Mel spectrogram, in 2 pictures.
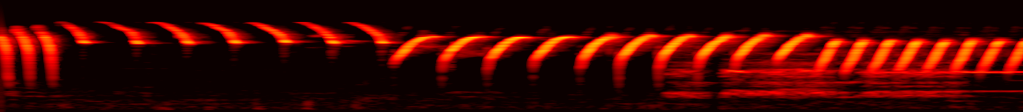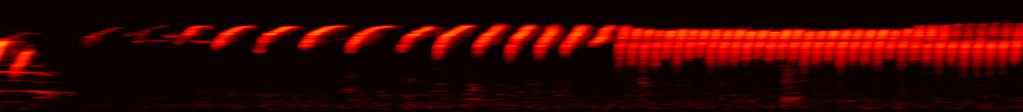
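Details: Lure song of a canary meant to set off quiet or stuck canaries: rows of fast descending whistled sweeps, a short pause, another sweep series, then a dense high buzzing trill.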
